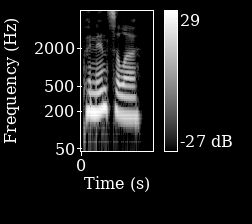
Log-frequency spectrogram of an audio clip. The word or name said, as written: peninsula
